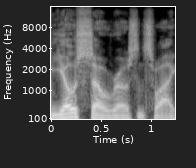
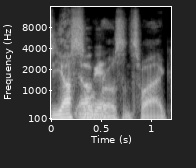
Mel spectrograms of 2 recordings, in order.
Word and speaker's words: Yaso Rosenwag: He calls him Yoso Rosenwag. His name is Yaso Rosenwag, but he quotes him.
